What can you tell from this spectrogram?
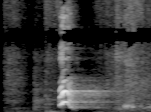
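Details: A Vizsla, possibly a puppy, gives a single sharp, high bark to get its owner to play.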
